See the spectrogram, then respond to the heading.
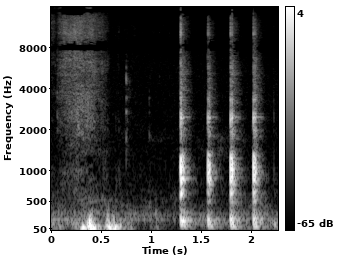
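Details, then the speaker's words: Zowie U2-DW mouse lifted and set back down on an Artisan Hayate Otsu V2 pad: a soft thud, then four sharp, evenly spaced plastic snaps; owner suspects the top click plastic is catching somewhere; other Zowie mice stay silent. "で、今回も問題になっている U2 なんですけども、ちょっと何かが弾かれてるような、こういう音が鳴るんですね。"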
